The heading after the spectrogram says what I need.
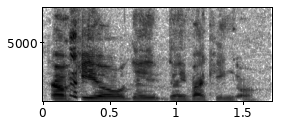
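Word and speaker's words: El Hijo del Vikingo: And I look at people like LD Viking. But Vikingo. I tried to say his name and I couldn't. El Hijo de Vikingo.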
